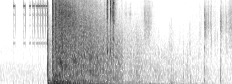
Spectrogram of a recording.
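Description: A grenade explodes with a loud, rumbling blast.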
